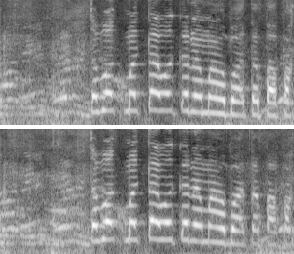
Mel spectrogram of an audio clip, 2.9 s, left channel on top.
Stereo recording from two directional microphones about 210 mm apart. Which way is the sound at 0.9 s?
10° left (ahead or behind).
